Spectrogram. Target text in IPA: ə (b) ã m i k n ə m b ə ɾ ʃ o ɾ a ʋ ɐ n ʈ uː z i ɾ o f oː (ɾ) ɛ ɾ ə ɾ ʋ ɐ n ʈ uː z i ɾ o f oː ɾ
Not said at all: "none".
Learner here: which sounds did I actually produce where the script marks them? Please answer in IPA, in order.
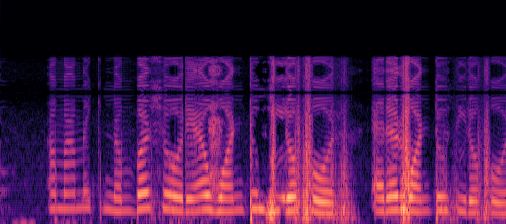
m, ɾ

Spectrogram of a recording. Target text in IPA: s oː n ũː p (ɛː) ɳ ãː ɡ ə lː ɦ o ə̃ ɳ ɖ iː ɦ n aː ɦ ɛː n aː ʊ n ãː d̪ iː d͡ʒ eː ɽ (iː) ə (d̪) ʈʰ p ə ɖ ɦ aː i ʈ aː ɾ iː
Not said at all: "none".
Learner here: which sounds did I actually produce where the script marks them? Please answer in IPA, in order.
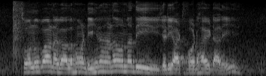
aː, iː, none

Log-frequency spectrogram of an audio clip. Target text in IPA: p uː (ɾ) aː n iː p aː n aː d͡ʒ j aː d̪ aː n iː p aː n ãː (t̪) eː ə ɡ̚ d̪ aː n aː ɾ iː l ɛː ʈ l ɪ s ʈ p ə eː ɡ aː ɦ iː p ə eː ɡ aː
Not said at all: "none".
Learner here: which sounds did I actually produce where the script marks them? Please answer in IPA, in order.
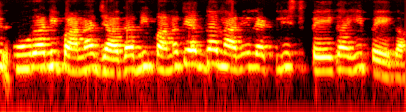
ɾ, t̪

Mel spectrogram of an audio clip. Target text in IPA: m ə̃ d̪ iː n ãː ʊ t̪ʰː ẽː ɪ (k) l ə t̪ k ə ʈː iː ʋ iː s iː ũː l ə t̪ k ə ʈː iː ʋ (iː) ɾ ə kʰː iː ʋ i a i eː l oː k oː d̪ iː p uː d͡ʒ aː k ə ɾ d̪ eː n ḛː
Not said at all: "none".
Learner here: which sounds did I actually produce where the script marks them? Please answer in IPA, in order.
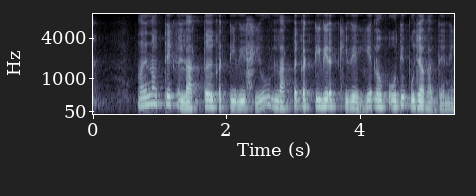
k, iː

